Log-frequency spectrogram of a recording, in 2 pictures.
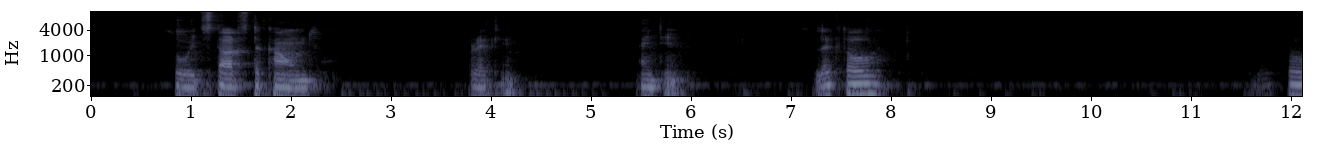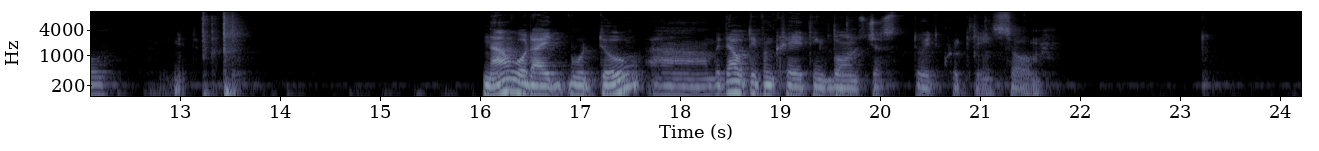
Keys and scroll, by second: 19.4 x, 20.8 v.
